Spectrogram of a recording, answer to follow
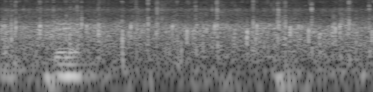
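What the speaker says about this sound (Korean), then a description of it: "여러분 다시 한번 감사의 박수 부탁드리겠습니다." Audience applause of thanks for the governor at a public town-hall dialogue with residents, a dense wash of clapping filling the whole moment with a voice briefly audible beneath it.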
